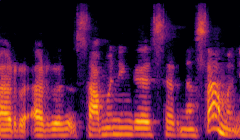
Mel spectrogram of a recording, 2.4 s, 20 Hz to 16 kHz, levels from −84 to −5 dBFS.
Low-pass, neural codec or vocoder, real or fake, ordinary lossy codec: 14.4 kHz; vocoder, 48 kHz, 128 mel bands, Vocos; fake; AAC, 48 kbps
